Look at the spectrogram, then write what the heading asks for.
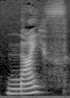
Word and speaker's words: knife: Например, KN, только N, N произносится, а никогда КН. Knife.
